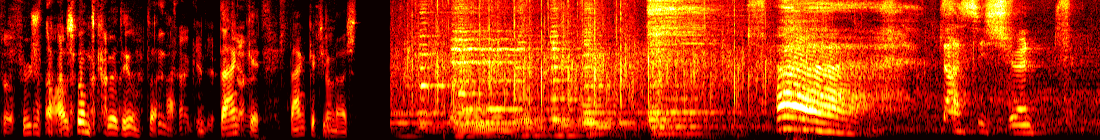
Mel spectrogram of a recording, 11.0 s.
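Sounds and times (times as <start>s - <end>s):
speech: 0.0s - 3.6s, 7.8s - 8.8s, 9.4s - 10.8s
applause: 3.9s - 8.5s.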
